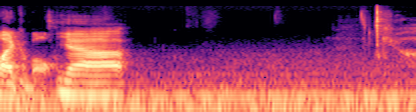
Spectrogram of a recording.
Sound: whispers

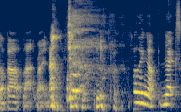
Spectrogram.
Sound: both laughing

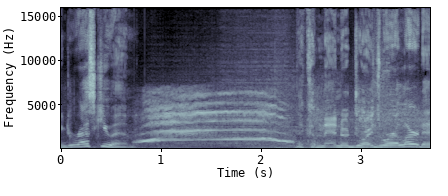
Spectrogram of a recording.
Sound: R2-D2 excited noises

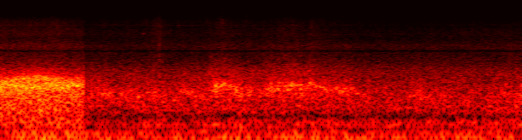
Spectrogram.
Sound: wind whistling

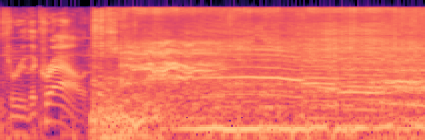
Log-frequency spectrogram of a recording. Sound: dragon growl

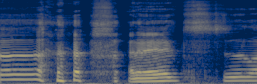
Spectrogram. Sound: laughing

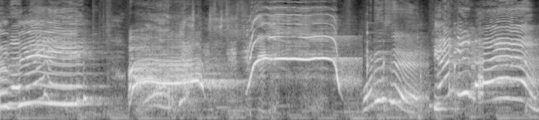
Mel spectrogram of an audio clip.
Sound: girls screaming

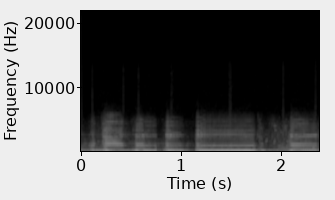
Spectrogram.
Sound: water splashes

